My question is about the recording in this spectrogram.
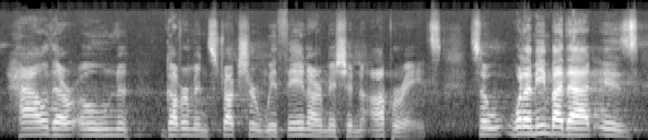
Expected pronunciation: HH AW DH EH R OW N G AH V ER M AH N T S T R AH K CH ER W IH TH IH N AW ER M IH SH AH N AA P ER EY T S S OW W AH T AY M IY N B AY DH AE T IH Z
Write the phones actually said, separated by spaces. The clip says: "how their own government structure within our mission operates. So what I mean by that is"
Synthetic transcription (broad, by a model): HH AW DH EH R OW N G AH V ER M AH N T S T R AH K CH ER W IH TH IH N AW ER M IH SH AH N AA P ER EY T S S OW W AH T AY M IY N B AY DH AE T IH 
